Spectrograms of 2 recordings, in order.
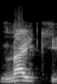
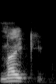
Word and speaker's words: Nike: por qué porque hay en eeuu y la pronunciación es nike y no es nike pero acá en perú nosotros le decimos nike entonces fijate es curioso y muchos nosotros todavía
